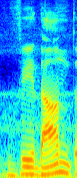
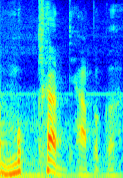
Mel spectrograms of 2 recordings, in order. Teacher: इसी तरह मुख्य के अंत में अ है और अध्यापकः के प्रारंभ में अ है, तो दोनों मिलकर के दीर्घ आ बनाएंगे, जिससे बनेगा मुख्याध्यापकः।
